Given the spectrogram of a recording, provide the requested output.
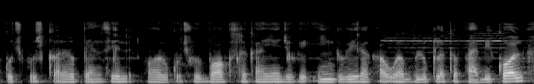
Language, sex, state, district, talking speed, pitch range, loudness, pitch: Hindi, male, Jharkhand, Garhwa, 270 wpm, 115-125 Hz, -23 LUFS, 120 Hz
